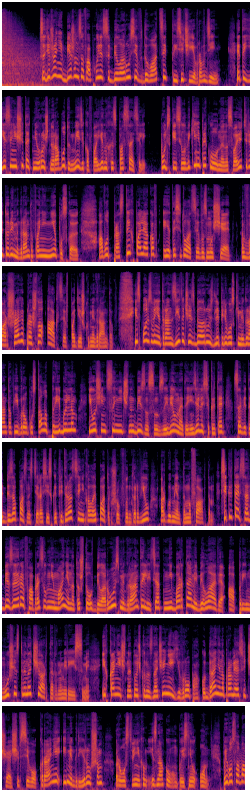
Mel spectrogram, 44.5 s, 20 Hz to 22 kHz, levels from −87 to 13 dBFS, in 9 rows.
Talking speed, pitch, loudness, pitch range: 155 wpm, 240 Hz, -18 LUFS, 195-295 Hz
